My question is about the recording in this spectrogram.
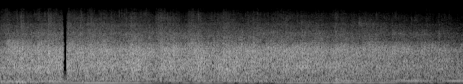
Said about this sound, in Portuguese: Aplauda bem forte o Senhor, porque Ele é bom.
